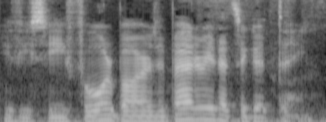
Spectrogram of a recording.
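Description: He speaks briskly in a medium-pitched, slightly mellow voice. Filmed on a handheld phone aimed at the equipment, this instructor walks through it casually in an indoor auditorium control booth with short, plain steps, and the recording is noisy with room ambience.

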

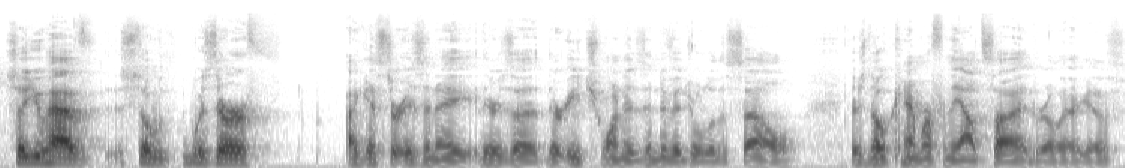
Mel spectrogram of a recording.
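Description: A man's voice: fairly low pitch, steady tone, a little fast. A man hosting an interview, asking long, rambling questions and laughing easily. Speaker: interviewer and host. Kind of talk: interview conversation. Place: studio in Los Angeles.

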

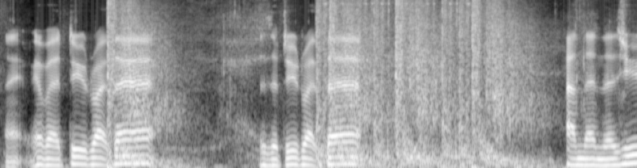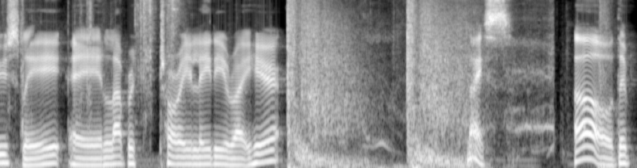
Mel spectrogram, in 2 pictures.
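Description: A man's voice: mid-range voice, takes it slowly, long pauses, noisy background. A man hosting a gaming channel, chatting upbeat and thinking aloud as he plays a co-op game. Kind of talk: co-op gameplay commentary. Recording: game sound and gunfire behind the voice.

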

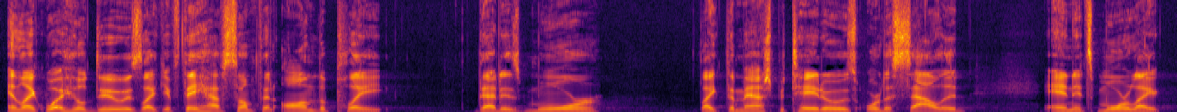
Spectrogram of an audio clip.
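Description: A man co-hosting a casual faith talk, telling stories with big swings in pitch. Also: moderate pace, no room sound, studio quality. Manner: animated storytelling, swoops in pitch.

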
